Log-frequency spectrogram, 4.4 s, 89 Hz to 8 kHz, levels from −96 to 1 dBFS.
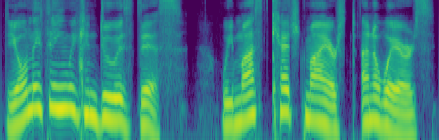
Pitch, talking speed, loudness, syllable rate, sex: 170 Hz, 165 wpm, -14 LUFS, 4.4 syllables/s, male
